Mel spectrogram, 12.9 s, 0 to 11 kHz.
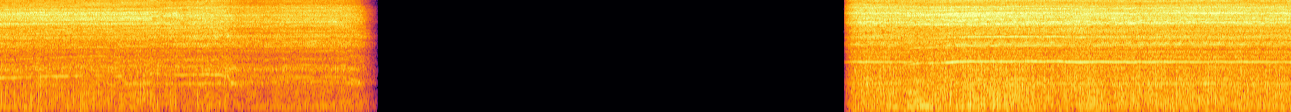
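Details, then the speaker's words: Surgical power drill overdrilling the cortex under the plate with a 3.5 mm bit for interfragmentary compression, during fixation of a bicondylar tibial plateau fracture (41C3) with a 3.5 VA LCP proximal tibia plate: high-pitched whine, silent gap, then drilling again. "Additionally, in order to achieve interfragmentaryary compression, the cortex under the plate must be over drilled with a 3.5 mm drill bit."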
